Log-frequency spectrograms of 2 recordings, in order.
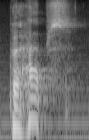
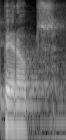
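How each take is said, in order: First: The middle h sound is pronounced clearly. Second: The middle h sound is dropped entirely. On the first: The speaker calls it right. "peut-être se dit en anglais perhaps" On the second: The speaker calls it wrong. "nous on le pensait perops"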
